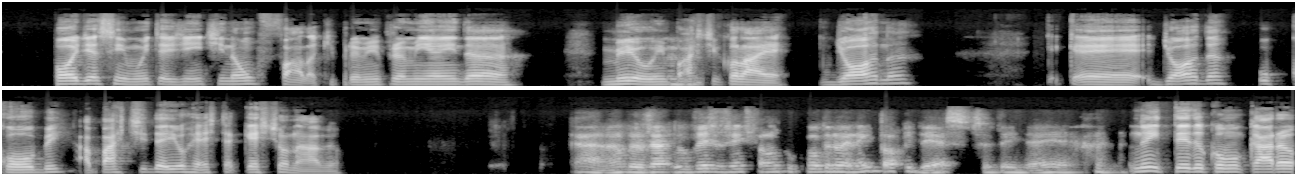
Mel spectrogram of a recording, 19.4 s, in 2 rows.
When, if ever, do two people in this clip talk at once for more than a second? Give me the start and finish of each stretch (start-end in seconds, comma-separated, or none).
none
